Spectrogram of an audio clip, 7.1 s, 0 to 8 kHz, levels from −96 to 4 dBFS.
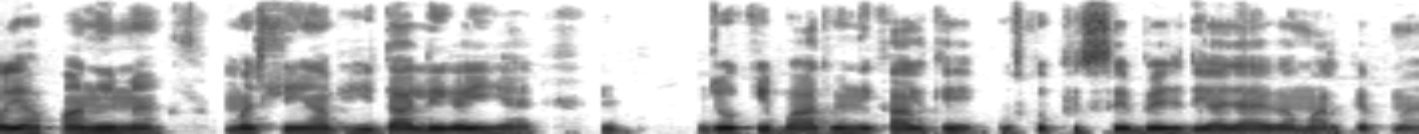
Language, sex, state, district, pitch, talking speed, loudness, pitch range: Hindi, male, Bihar, Supaul, 130 Hz, 195 wpm, -17 LUFS, 130-140 Hz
